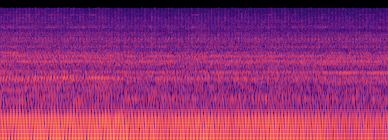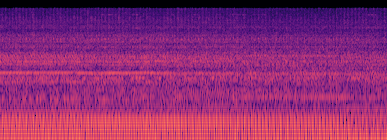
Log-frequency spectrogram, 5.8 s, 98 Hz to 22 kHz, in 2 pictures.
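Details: Honda ATC 200X after rebuild with flushed tank and new petcock, first kick: fast, steady single-cylinder putter holding even revs without stumbling or misfires; running properly.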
